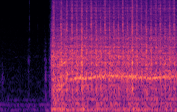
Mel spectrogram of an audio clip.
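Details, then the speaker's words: Breville Smart Grinder Pro, beans loaded, after a rock got into the burrs: harsh, rapid rattling grind with a thin whine as the motor runs, sounding like this ever since. Knocking grinding noise; cause suspected, not confirmed. "happens it's fixed so that's what happens not out of beans just starts making that sound okay thank you"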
